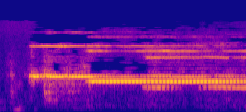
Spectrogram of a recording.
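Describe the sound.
A bell rings to call a parliamentary vote, an electronic chiming tone that starts after a brief faint rustle and then holds steady and loud to the end, with a slight shimmering pulse in its sustained ring.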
